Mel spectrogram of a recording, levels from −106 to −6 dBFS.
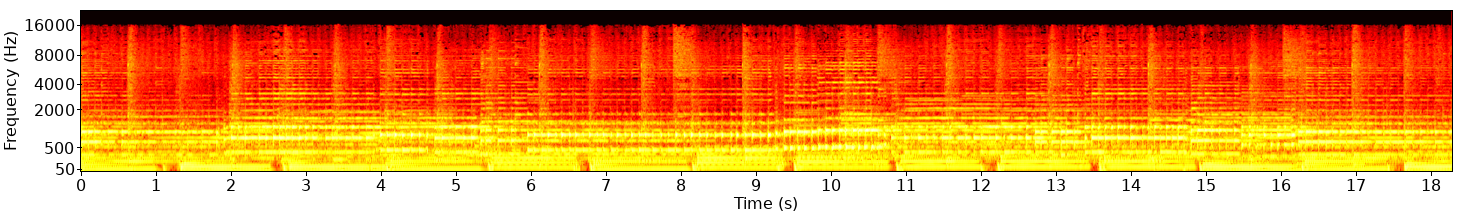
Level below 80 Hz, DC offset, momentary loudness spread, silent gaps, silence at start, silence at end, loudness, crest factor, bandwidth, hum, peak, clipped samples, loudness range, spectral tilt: -34 dBFS; under 0.1%; 5 LU; none; 0 s; 0 s; -17 LUFS; 12 dB; 16.5 kHz; none; -4 dBFS; under 0.1%; 2 LU; -5 dB/octave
